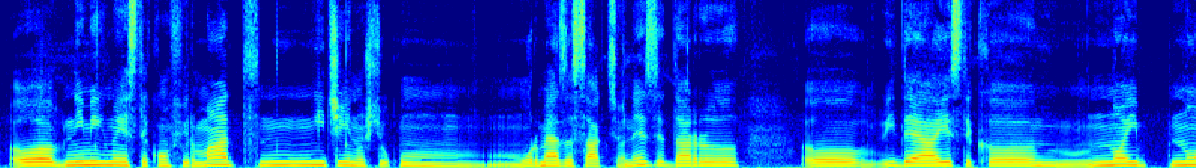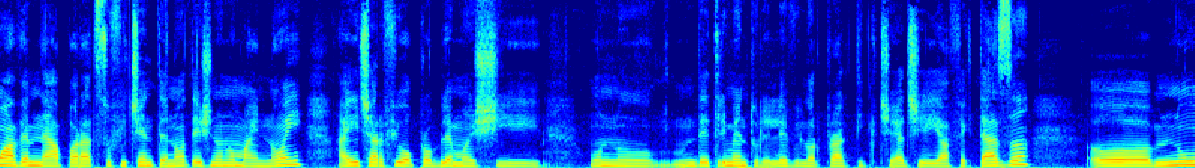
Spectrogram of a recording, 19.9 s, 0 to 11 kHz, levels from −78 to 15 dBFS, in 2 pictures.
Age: 20-39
